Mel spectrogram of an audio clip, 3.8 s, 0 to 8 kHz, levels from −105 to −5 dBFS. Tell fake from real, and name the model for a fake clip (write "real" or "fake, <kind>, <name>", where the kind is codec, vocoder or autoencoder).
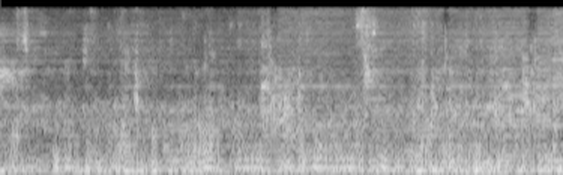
fake, vocoder, HiFi-GAN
